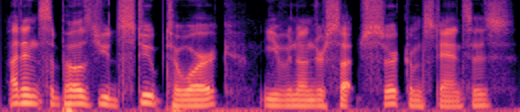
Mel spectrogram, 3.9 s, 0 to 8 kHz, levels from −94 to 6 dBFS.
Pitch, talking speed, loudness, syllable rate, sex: 125 Hz, 170 wpm, -19 LUFS, 4.9 syllables/s, male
